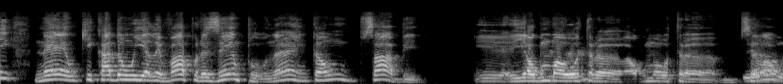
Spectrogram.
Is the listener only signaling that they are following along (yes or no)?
yes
